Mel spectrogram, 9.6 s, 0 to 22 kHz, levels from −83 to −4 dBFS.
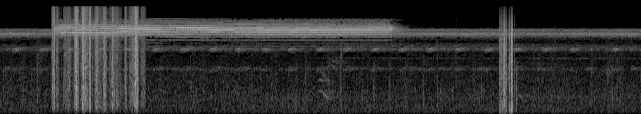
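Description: From 0.77 to 2.21 s and again from 7.50 to 7.73 s, cable scratch noise adds dense, uneven scratching bursts at roughly the sound's own level. This is likely from a worn connector's contact resistance shifting.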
